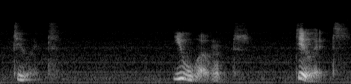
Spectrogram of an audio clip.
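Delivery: barely audible whisper, right up close. Voicing a character nose to nose with another: whispering. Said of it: "he just kinda whispers".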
